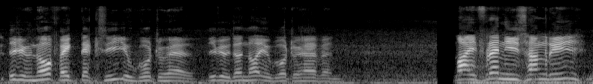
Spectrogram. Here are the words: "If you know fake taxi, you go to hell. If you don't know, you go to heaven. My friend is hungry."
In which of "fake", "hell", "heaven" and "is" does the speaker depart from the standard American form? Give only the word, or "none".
is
